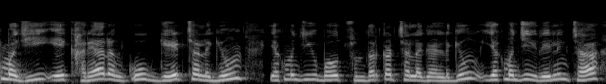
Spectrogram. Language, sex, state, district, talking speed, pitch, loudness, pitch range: Hindi, male, Uttarakhand, Uttarkashi, 245 wpm, 215 Hz, -24 LUFS, 195-230 Hz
